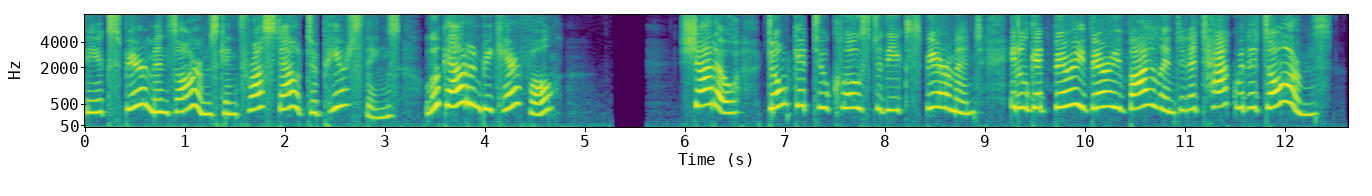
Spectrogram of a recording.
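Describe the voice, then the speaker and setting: Sweet earnest little game girl, really high voice, polite and caring, dry close sound. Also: animated, a little slow, a bit bright, no room sound, exaggerated voice. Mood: earnest, concerned, then alarmed, pleading. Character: gentle, earnest, worried young girl, a kind helper. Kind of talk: video game voice acting.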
